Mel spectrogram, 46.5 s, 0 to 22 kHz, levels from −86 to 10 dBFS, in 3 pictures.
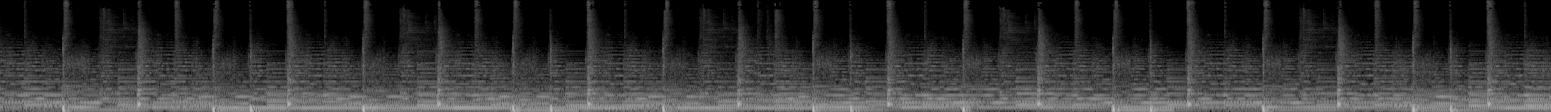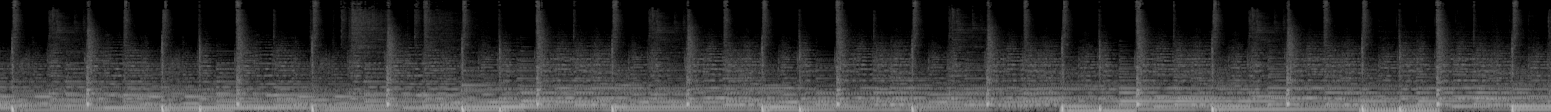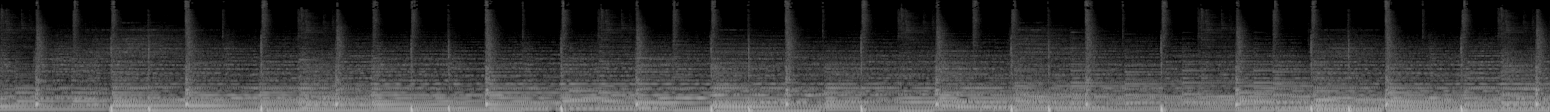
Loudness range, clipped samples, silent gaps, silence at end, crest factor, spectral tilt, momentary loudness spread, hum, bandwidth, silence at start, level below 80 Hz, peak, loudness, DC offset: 2 LU; under 0.1%; none; 0 s; 20 dB; -7 dB/octave; 5 LU; none; over 20 kHz; 0 s; -36 dBFS; -10 dBFS; -32 LUFS; under 0.1%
